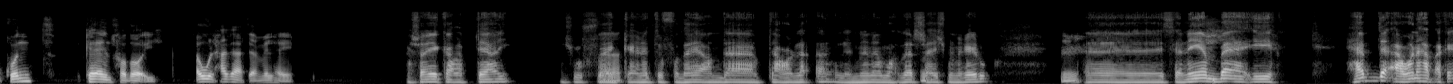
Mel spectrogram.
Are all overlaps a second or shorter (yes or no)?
yes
